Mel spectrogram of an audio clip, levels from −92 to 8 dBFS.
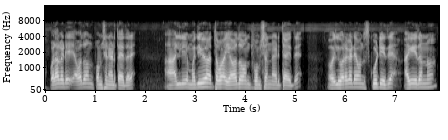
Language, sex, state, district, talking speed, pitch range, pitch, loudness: Kannada, male, Karnataka, Koppal, 160 wpm, 140-165 Hz, 155 Hz, -14 LUFS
